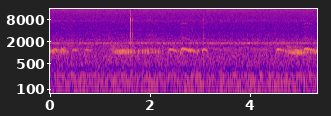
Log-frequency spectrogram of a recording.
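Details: Wild zebra dove song: repeated short trilling coos, quick stuttering notes strung into phrases spread across five seconds, over a low rumbling background with a faint hum and occasional clicks.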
